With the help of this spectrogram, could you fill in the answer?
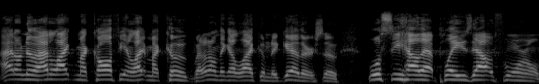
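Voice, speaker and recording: High-pitched man with an American accent, raised and projected, bright and sharp in tone, animated, at a fairly quick pace. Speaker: event emcee. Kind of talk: live commentary. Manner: loud.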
